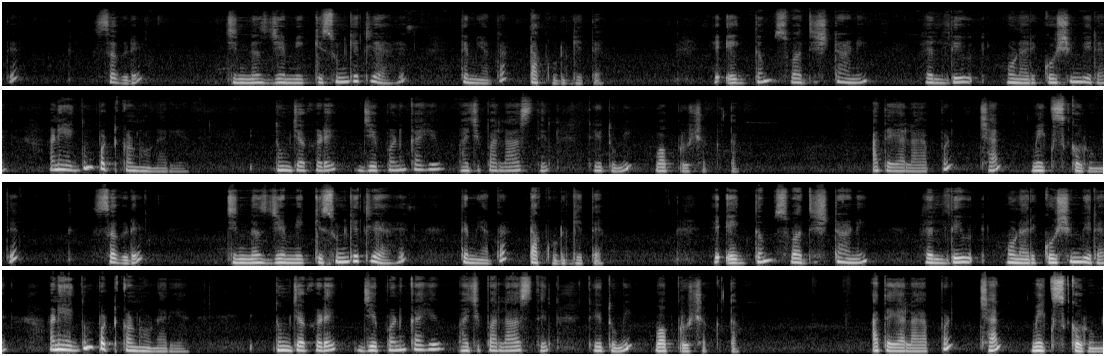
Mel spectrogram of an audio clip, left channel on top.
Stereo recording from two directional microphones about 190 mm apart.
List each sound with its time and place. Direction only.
1.0 s a woman's voice: 20° right (ahead or behind)
7.1 s speech: 25° right (ahead or behind)
13.7 s speech: 25° right (ahead or behind)
19.7 s a woman's voice: 30° right (ahead or behind)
